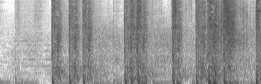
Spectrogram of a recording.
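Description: Rapid gunfire in the survival video game Rust ends in a headshot, with loud bursts of automatic shots cracking in quick clusters after a brief quiet opening, several sharp reports repeating close by.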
